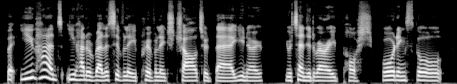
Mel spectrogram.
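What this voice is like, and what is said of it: English accent. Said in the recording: “you're from England, I'm from England. We can hear it from our accents.”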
